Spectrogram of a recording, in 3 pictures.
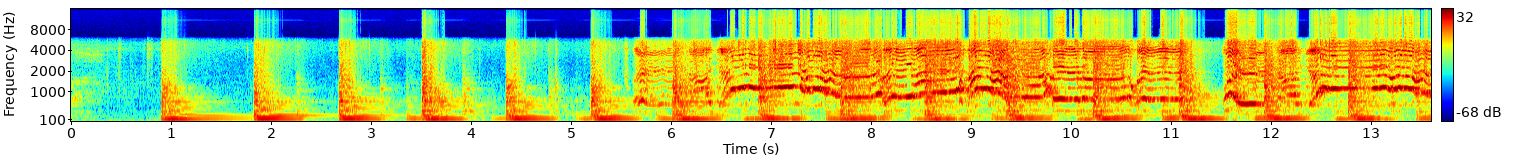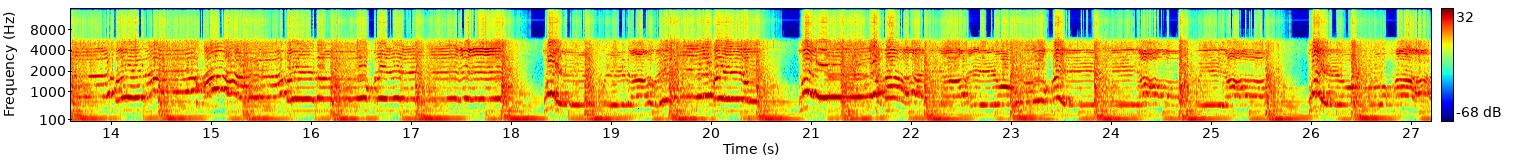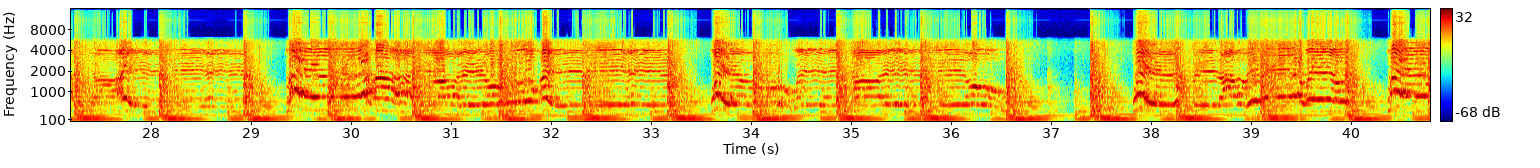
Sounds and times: Music: 0.6 - 40.7.

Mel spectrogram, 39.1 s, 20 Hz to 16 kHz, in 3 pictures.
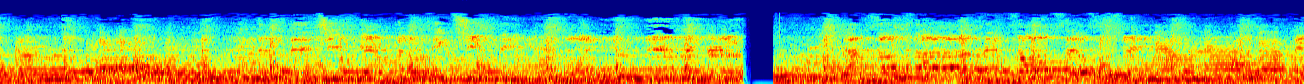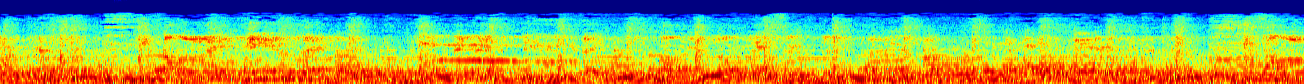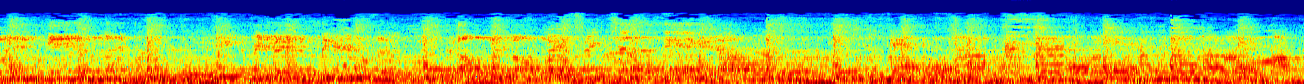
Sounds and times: Acoustic guitar: 0.0 - 39.1.

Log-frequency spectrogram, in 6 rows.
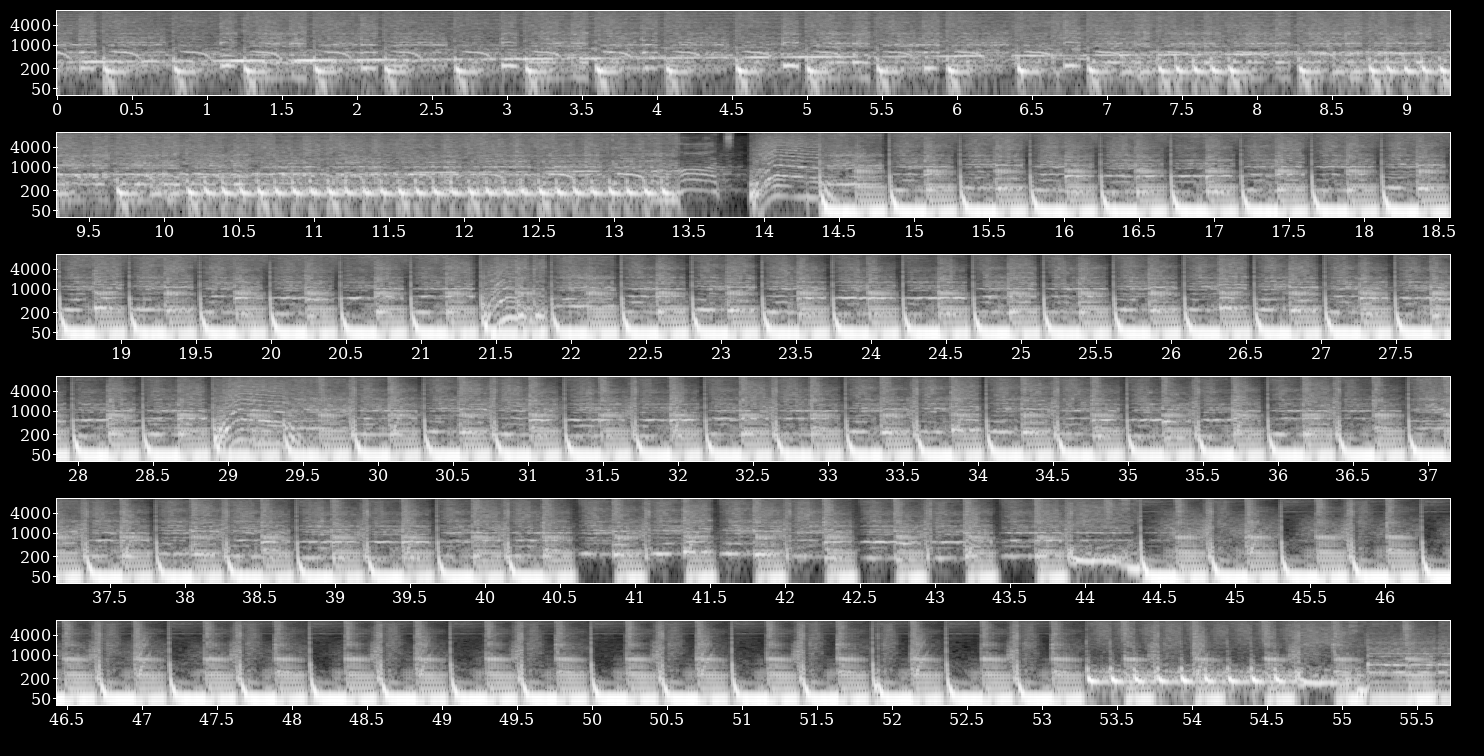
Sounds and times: Music: 0.0 - 55.7.

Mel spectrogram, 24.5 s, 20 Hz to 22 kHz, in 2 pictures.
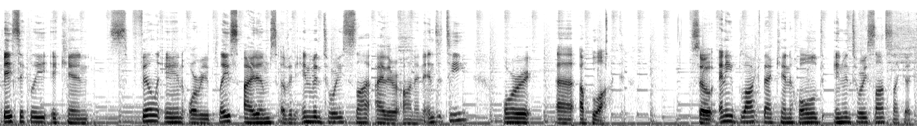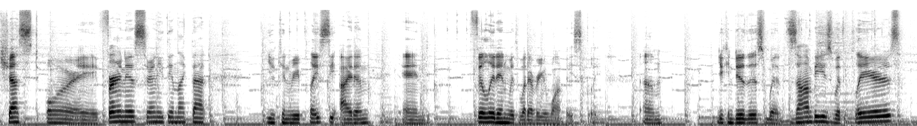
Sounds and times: Speech: 0.0 - 8.3, 9.2 - 15.0, 15.8 - 21.1, 21.8 - 24.4
Music: 0.0 - 24.4.

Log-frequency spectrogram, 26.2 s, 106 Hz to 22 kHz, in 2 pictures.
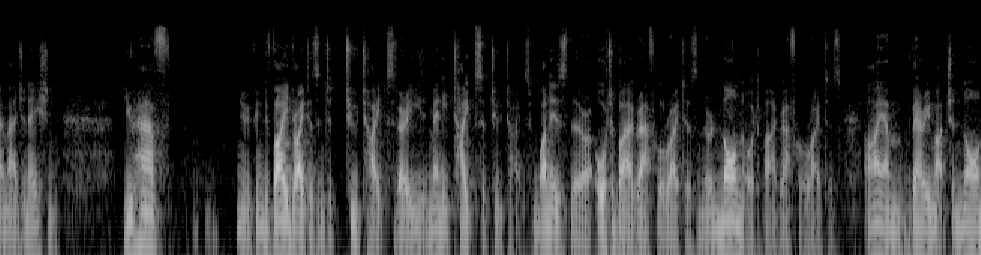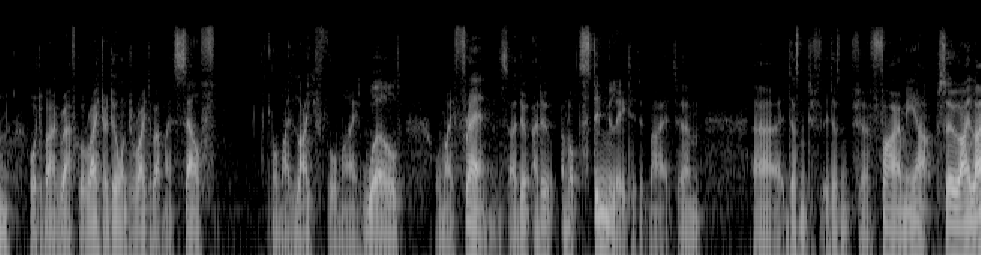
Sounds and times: Speech: 0.0 - 0.8, 1.6 - 16.0, 16.6 - 22.5, 23.1 - 26.1.

